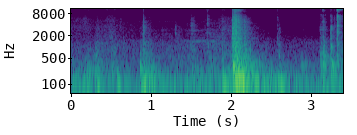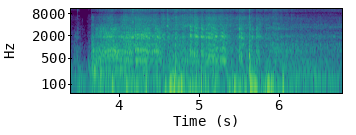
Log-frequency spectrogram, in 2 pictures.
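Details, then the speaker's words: 1948 Pontiac Silver Streak straight-six, sat since early 90s, first start: long cranking, ragged catches, then uneven sputtering run barely holding on; won't stay running without throttle and won't restart off its own fuel once it dies, cause unknown. "I started up a couple times afterwards just to see how long it would stay running and truthfully it is not long you pretty much have to be in the throttle the whole time"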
